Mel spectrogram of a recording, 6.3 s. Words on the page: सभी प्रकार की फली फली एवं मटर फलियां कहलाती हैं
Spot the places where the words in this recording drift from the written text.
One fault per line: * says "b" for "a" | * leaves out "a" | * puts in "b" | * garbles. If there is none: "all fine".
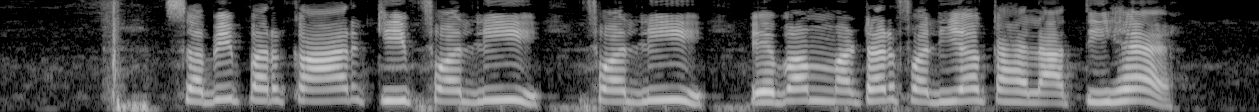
all fine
